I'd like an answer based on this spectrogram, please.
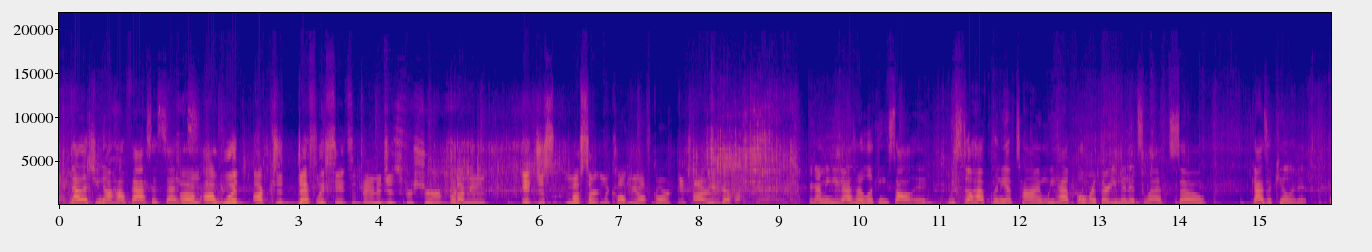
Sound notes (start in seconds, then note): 7.9 laughs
